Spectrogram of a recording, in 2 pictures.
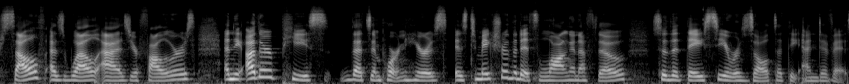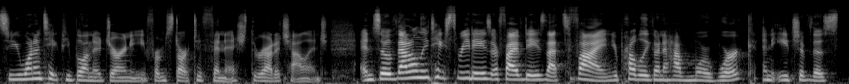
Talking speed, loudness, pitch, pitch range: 260 wpm, -23 LUFS, 200 Hz, 180-235 Hz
